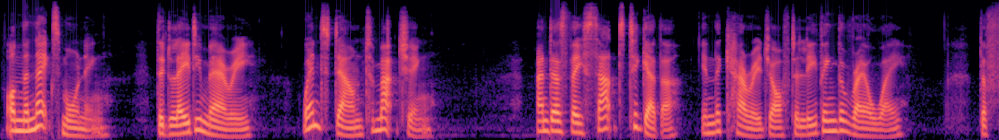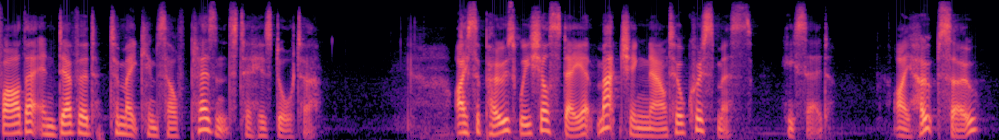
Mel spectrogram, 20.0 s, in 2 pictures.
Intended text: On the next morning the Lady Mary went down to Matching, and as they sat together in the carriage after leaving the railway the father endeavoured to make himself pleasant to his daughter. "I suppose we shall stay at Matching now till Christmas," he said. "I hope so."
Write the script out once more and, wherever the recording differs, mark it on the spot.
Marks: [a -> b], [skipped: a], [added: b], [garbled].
On the next morning the Lady Mary went down to Matching, and as they sat together in the carriage after leaving the railway the father endeavoured to make himself pleasant to his daughter. "I suppose we shall stay at Matching now till Christmas," he said. "I hope so."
